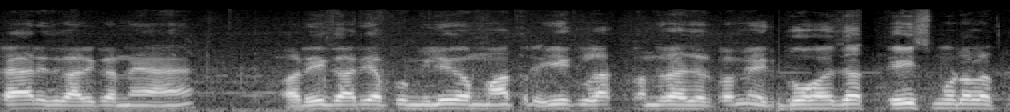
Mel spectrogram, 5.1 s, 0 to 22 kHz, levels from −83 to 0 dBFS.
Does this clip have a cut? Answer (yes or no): yes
